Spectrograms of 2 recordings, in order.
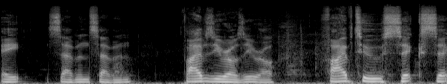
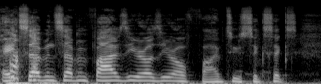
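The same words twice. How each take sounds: First: The number is said slowly. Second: The number is said fast.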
